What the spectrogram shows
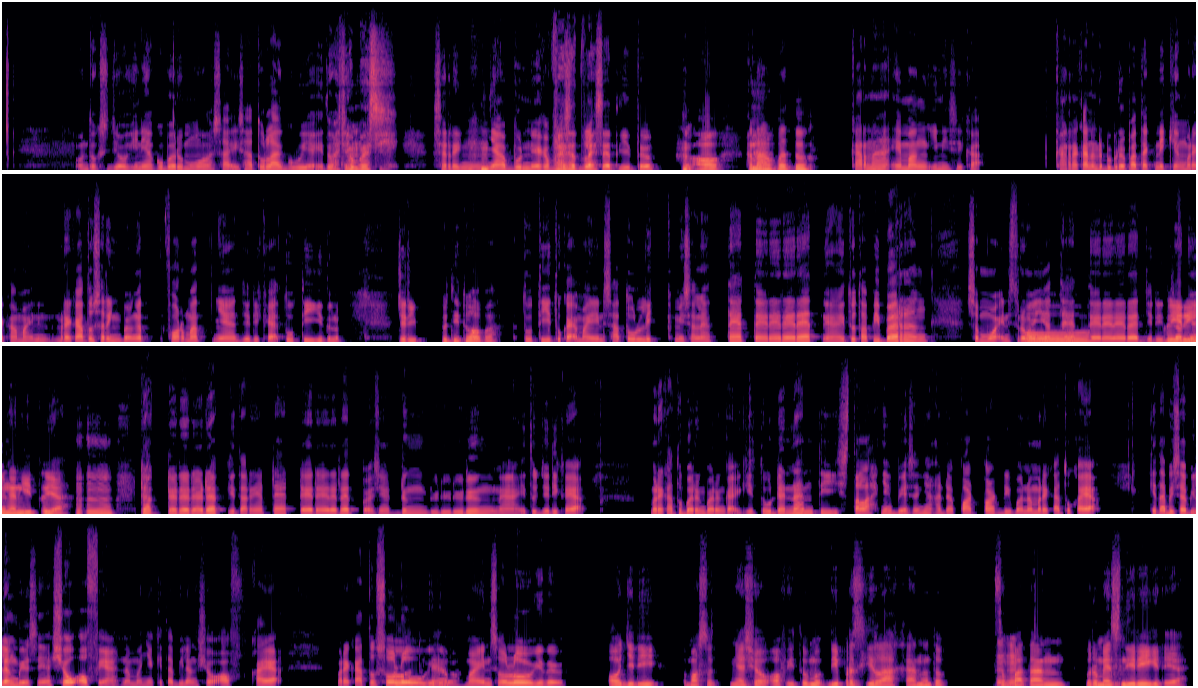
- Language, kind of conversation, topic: Indonesian, podcast, Lagu apa yang pertama kali membuat kamu jatuh cinta pada musik?
- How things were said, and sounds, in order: laughing while speaking: "aja masih"; chuckle; in English: "kepleset-pleset"; chuckle; in Italian: "Tutti"; in Italian: "tutti"; in Italian: "tutti"; in English: "lick"; humming a tune; humming a tune; other background noise; in English: "part-part"; in English: "show-off"; in English: "show-off"; in English: "show off"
